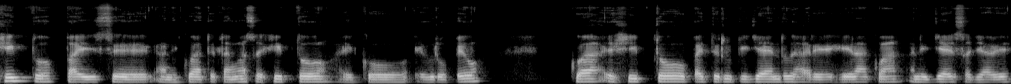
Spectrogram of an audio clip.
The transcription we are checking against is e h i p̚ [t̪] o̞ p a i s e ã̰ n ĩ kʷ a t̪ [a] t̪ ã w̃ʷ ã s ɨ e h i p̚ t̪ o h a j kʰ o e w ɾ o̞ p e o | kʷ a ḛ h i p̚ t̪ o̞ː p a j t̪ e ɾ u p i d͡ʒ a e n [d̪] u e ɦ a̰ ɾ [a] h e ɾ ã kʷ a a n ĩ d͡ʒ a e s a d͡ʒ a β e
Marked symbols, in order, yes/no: yes, no, yes, no

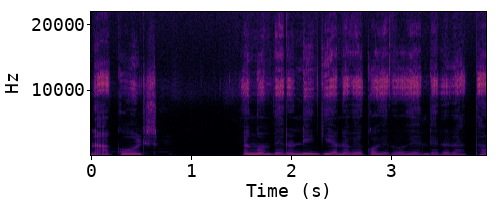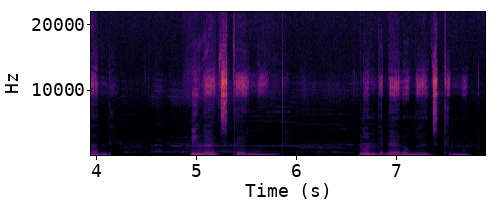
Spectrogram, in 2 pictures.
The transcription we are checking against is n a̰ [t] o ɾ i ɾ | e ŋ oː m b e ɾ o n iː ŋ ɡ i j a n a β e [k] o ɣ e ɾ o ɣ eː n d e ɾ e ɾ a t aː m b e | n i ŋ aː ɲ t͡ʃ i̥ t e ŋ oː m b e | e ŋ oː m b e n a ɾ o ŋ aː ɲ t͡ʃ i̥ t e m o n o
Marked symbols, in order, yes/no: no, yes

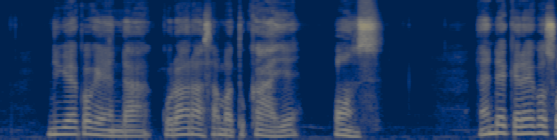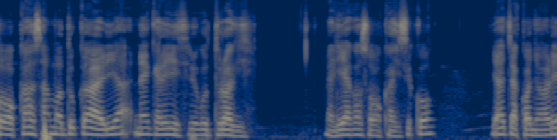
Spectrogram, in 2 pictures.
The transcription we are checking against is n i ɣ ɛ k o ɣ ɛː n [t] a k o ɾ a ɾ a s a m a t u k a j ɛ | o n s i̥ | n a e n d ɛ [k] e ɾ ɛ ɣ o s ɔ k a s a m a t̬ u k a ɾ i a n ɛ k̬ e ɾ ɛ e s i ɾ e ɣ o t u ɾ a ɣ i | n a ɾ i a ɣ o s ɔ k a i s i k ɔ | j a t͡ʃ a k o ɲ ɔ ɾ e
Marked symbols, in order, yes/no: no, yes

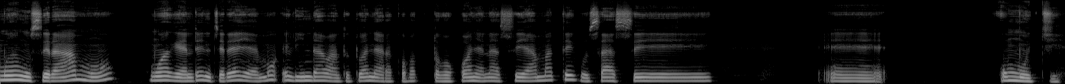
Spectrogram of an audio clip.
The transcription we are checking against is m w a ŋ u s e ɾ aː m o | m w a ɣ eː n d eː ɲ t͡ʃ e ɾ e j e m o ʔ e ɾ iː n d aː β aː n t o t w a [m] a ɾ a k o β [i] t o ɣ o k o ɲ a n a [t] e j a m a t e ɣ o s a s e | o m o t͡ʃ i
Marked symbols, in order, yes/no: no, no, no

